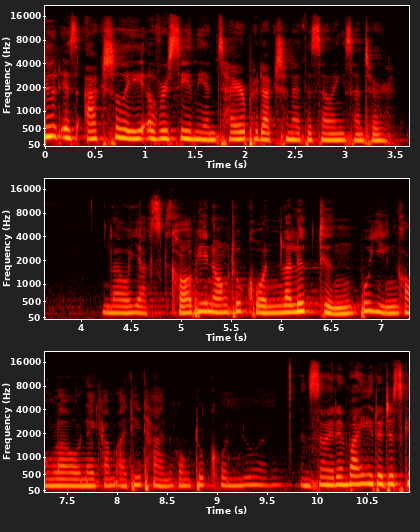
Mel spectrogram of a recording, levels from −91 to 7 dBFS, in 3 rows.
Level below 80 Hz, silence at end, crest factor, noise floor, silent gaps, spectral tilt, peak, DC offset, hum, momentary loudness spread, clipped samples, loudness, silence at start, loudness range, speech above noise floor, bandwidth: -56 dBFS; 0 s; 16 dB; -69 dBFS; none; -5.5 dB/octave; -18 dBFS; under 0.1%; none; 10 LU; under 0.1%; -35 LUFS; 0 s; 4 LU; 35 dB; 17 kHz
